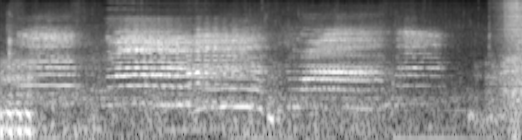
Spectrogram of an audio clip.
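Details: In March lambing time on a sheep ranch in Saskatchewan, Canada, several sheep bleat in long, wavering, nasal calls one after another in the barn. They are calling because they are hungry as hay bales are thrown down.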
